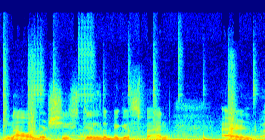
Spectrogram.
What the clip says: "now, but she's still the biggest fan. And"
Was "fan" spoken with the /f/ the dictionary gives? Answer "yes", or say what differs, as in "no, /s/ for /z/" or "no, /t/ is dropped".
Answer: yes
